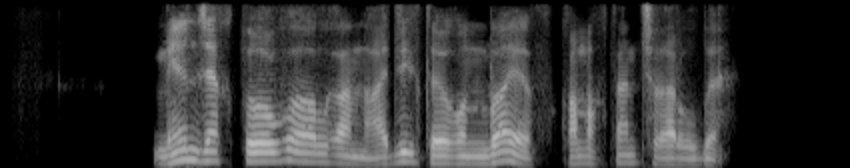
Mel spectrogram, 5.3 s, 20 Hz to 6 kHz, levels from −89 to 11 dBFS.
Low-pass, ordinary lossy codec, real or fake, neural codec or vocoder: 5.4 kHz; MP3, 48 kbps; fake; codec, 16 kHz, 2 kbps, X-Codec, HuBERT features, trained on general audio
